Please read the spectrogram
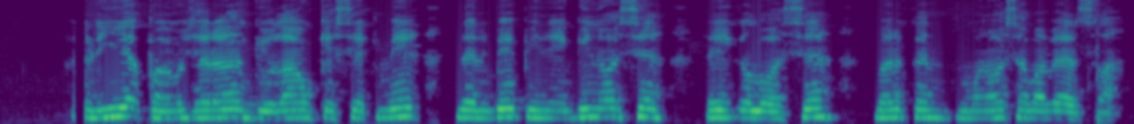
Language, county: Lithuanian, Klaipėda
